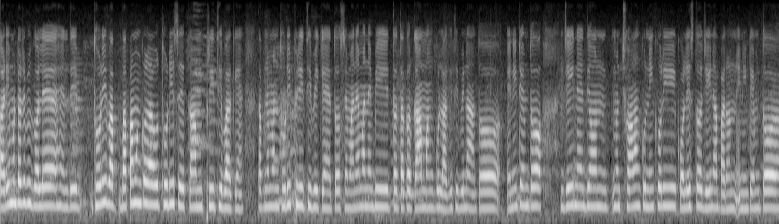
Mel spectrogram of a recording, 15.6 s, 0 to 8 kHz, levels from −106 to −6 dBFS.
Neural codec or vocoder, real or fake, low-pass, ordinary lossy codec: none; real; none; none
